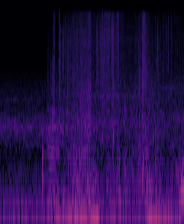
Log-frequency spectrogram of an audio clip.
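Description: A loud whooshing burst of spinning blades erupts.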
